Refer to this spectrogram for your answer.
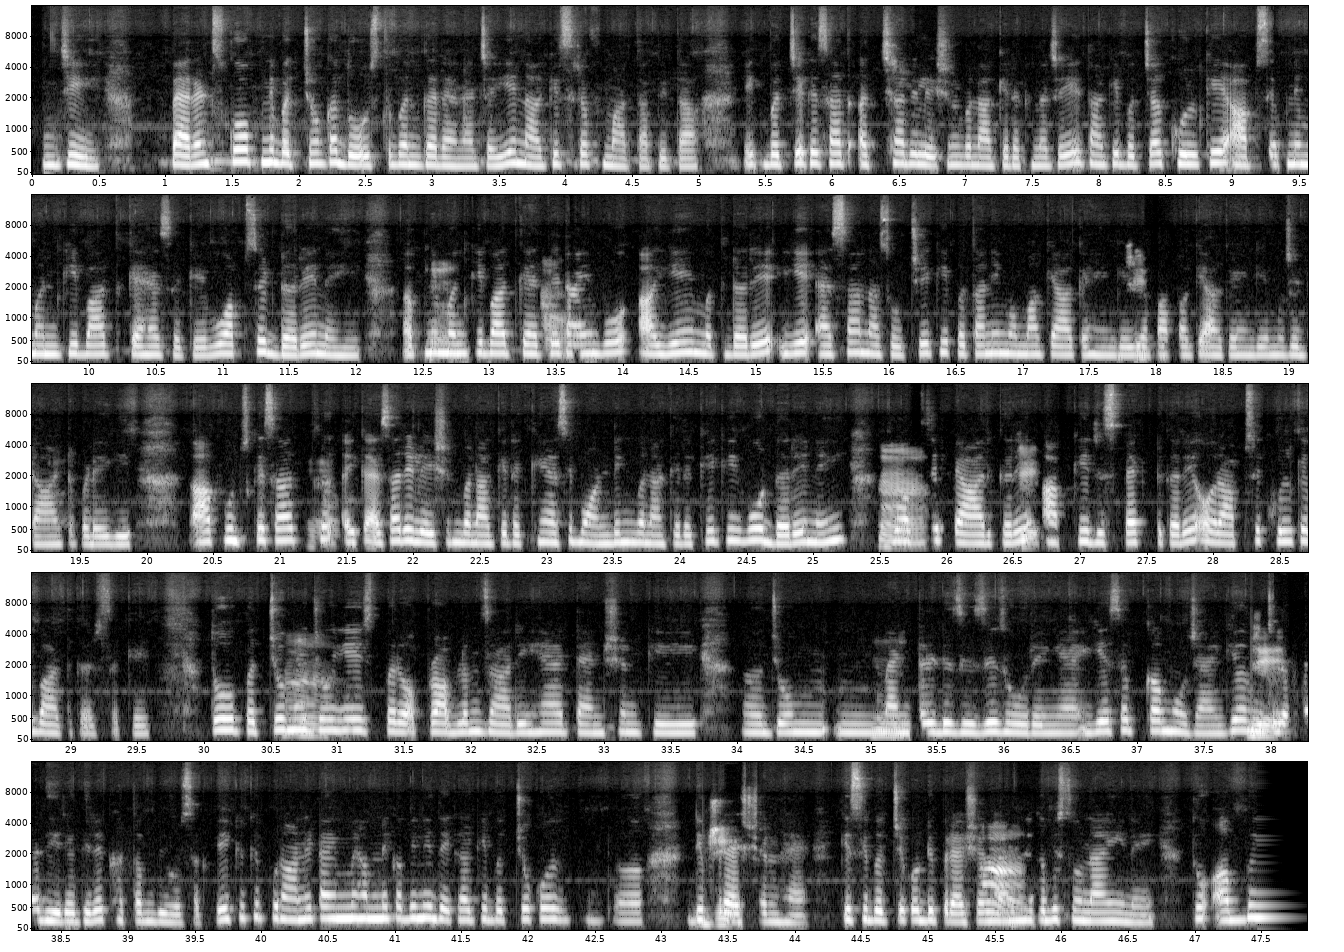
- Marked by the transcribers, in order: static; in English: "पेरेंट्स"; other background noise; in English: "रिलेशन"; in English: "टाइम"; in English: "रिलेशन"; in English: "बॉन्डिंग"; in English: "रिस्पेक्ट"; in English: "प्रॉब्लम्स"; in English: "टेंशन"; in English: "म मेंटल डिजीज़ीज़"; in English: "टाइम"; distorted speech
- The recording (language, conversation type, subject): Hindi, unstructured, क्या पढ़ाई के तनाव के कारण बच्चे आत्महत्या जैसा कदम उठा सकते हैं?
